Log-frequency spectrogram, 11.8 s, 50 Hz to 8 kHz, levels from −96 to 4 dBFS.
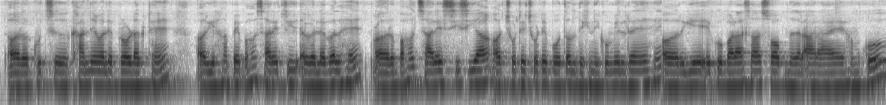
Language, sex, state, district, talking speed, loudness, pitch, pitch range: Hindi, male, Bihar, Purnia, 185 wpm, -20 LUFS, 130 Hz, 125-135 Hz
